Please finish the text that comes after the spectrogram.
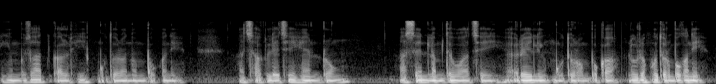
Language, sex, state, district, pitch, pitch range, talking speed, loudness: Mizo, male, Mizoram, Aizawl, 95 Hz, 85-100 Hz, 285 wpm, -15 LUFS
